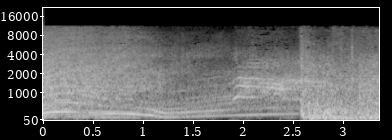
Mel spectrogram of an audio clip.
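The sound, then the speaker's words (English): A stunt car's engine revs hard at the Museum of Everything as it drives to jump over 10 double-decker buses, its pitch dipping and then climbing as it accelerates, before a sudden harsh burst of noise like tires skidding. Loud, with no voices. “he's now going to drive over 10 double-decker buses.”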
